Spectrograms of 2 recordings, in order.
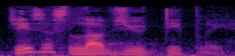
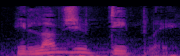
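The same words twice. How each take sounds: First: Said in the usual way. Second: Tender. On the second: Shown as a demonstration. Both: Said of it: "Believe it".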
